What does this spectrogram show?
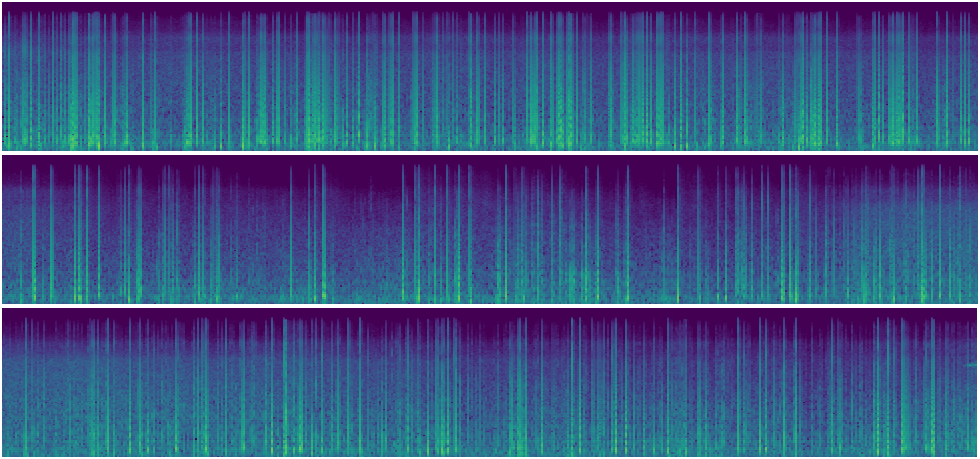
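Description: Fireworks display: a dense, continuous barrage of bangs and crackling as many shells burst in quick succession.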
